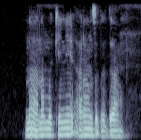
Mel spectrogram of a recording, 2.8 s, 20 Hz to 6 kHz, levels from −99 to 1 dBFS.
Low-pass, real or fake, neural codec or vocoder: 5.4 kHz; real; none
